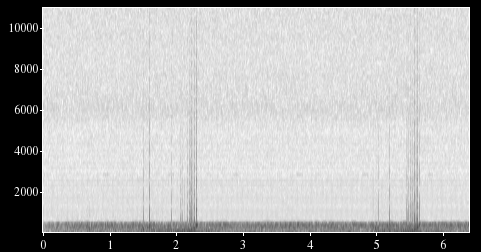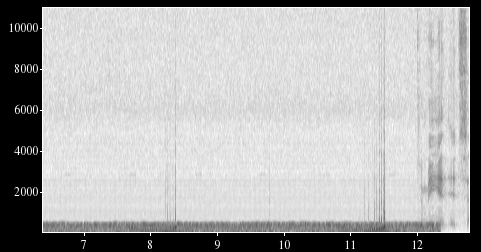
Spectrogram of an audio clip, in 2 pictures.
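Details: A gray whale, recorded on a cabled hydrophone in the bay of a national marine sanctuary, gives low, rumbling grunts and moans rising from a steady deep hum, a gentle sound like a human trying to talk underwater.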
